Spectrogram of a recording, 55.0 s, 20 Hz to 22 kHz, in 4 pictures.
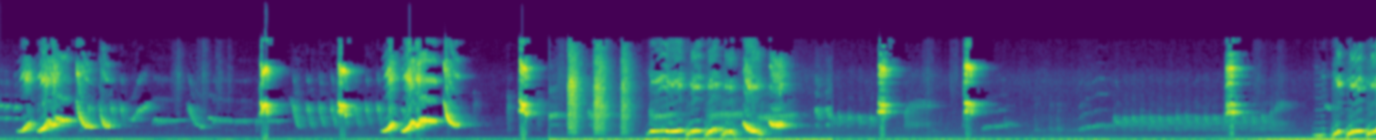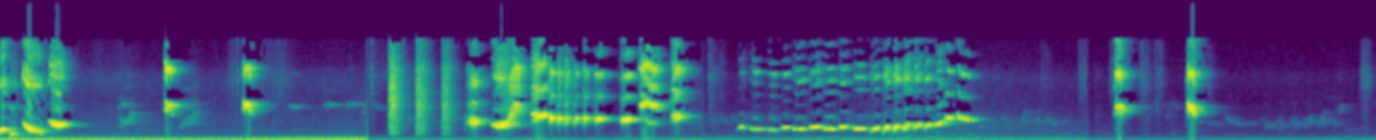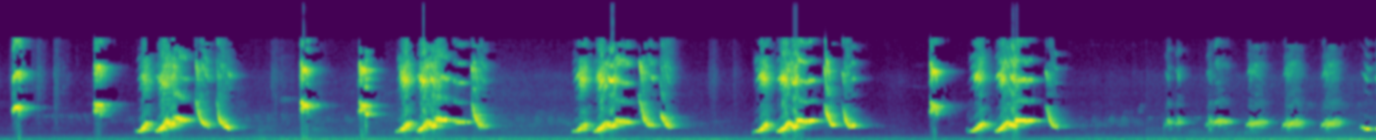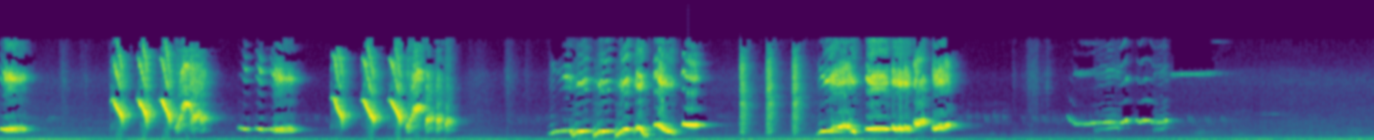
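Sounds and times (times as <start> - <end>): bird singing whistles: 0.0 - 10.2, 10.8 - 17.4, 18.4 - 23.6, 27.6 - 32.5, 33.2 - 34.4, 35.0 - 36.2, 36.8 - 38.2, 42.4 - 45.8, 46.8 - 51.0, 51.9 - 53.4.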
